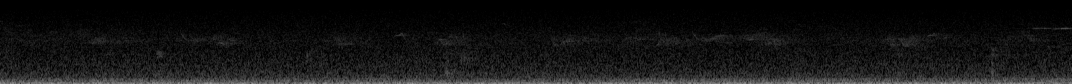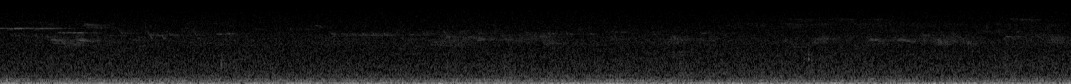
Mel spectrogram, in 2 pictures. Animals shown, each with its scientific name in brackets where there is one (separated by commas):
Red-eyed Vireo (Vireo olivaceus), Scarlet Tanager (Piranga olivacea), Black-throated Green Warbler (Setophaga virens), Winter Wren (Troglodytes hiemalis)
